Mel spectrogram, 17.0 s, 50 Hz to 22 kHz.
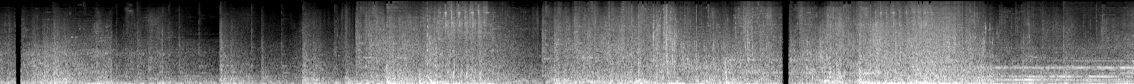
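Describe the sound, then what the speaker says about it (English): Gunfire and explosions in the video game Destiny 2 Lightfall form a dense, continuous barrage of bursts and booms that swell and dip in intensity, loud and close. "Constant explosions around my face."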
